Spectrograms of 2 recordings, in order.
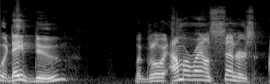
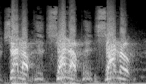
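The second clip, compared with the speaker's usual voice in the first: higher, insistent mock shouting; mock owner's yell; 5 semitones higher than usual. Dog owner yelling at the barking dog, mock shout. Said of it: "louder than the dog".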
